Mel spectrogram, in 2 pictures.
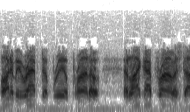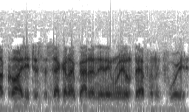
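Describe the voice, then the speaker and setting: An actor playing a brisk, chummy, slangy police sergeant in a 1950s radio drama. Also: male voice, mid-range voice, dry recording, natural voice. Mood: eager, pleased. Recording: thin, phone-like old radio recording.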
